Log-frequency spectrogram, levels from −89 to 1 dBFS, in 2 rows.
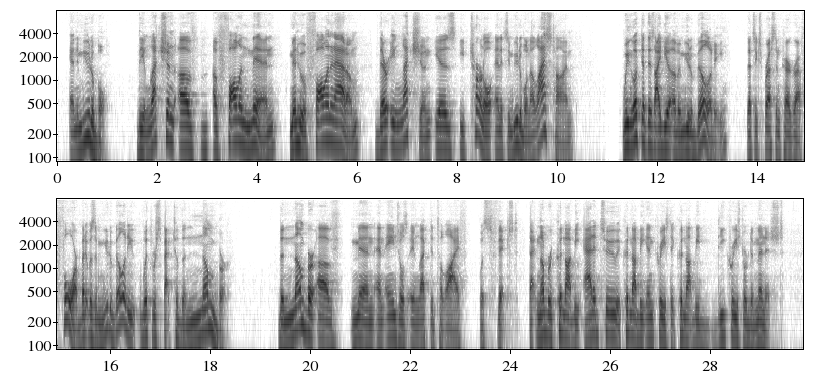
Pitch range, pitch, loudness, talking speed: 95-125 Hz, 110 Hz, -23 LUFS, 150 wpm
